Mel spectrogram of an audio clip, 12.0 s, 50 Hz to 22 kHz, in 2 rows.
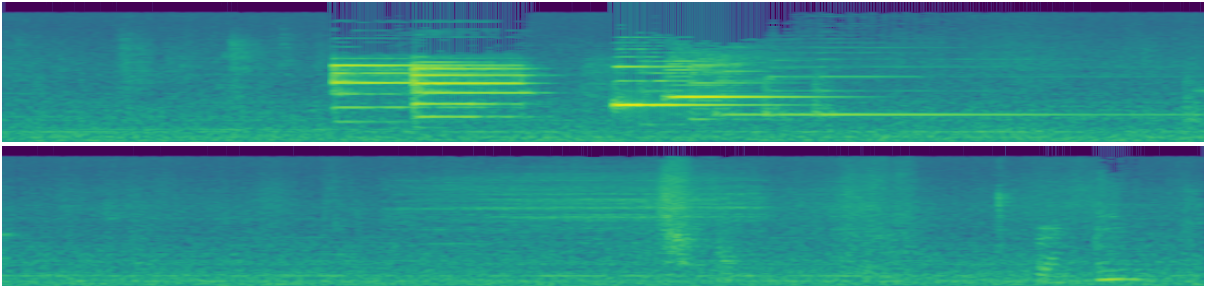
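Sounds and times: electronic chime notes: 1.7 - 6.0.

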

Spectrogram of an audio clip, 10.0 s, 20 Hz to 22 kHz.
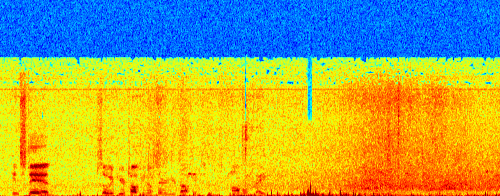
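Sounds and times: leaves rustling: 0.0 - 9.4
wind gusting on microphone: 0.0 - 10.0.

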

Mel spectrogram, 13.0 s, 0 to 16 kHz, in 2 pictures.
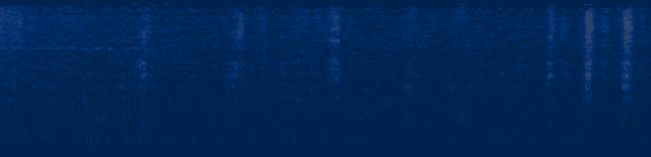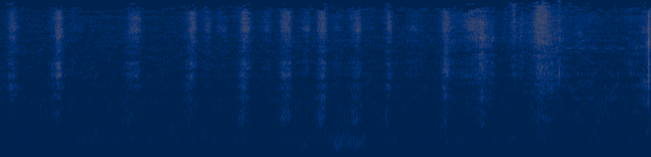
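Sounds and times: marker nib scratching on paper: 5.4 - 11.6.

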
